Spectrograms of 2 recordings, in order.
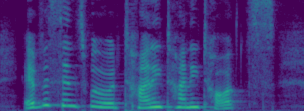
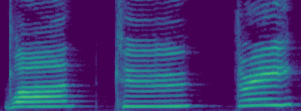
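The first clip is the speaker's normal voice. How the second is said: louder count, rising; loud countdown; 5 semitones higher, 6 dB louder, much slower than usual. Real, not acted. Coach counting viewers down to shout, loudly. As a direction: count them in with energy. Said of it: "I'm gonna count you down".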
